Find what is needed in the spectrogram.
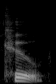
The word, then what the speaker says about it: coup: First of all, if you aren't familiar with the term coup, the P is silent. It is pronounced coup.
